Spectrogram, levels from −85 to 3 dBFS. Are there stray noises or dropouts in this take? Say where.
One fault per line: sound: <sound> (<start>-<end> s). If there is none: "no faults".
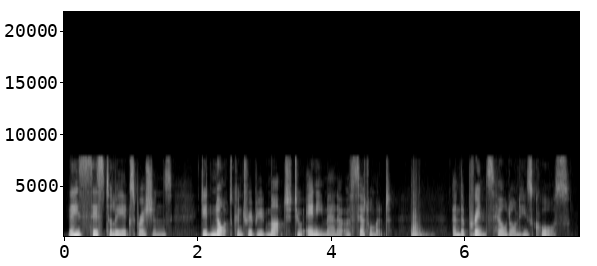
sound: thud (5.2-5.6 s)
